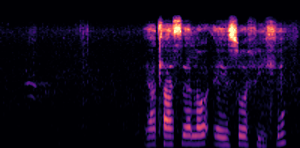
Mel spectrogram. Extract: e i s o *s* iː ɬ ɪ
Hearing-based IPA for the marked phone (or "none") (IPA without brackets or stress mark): f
